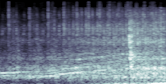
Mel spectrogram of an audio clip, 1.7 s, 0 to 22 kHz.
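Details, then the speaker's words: Singer 401A thrift-store sewing machine, running while testing stitch pattern cams: steady hum, then one sharp loud pop partway through from inside; motor not hot, so probably not the motor, cause unknown; slight knocking noted afterward. "Did you hear that? That scared me. Definitely don't like hearing loud pop noises from inside the machine."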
